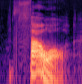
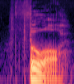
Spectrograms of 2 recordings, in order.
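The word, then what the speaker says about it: foul: the menu spelled fo u l and I pronounced it fowl because it was spelled the same as fowl ball. However, it turned out to be pronounced fool.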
